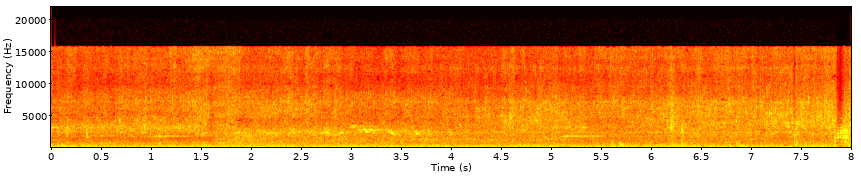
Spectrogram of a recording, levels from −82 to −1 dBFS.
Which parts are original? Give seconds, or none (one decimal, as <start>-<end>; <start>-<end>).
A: 0.9-8.0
